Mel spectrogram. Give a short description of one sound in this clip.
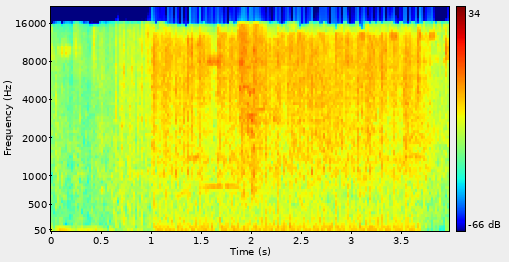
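A rifle fires rapid bursts of gunshots.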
